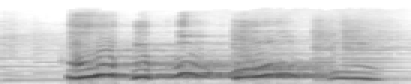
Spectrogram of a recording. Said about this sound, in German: Heulte die Hexe im Backofen. Das klang so gruselig,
